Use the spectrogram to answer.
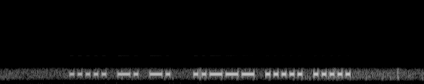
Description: Morse code, heard as a keyed tone, about 28 wpm, 480 Hz. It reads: 5NN 255
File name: CW / kt5j wpx cw-op-k5pi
